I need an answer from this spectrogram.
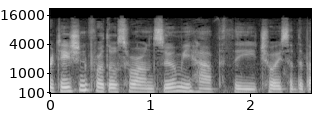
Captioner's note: speaking in French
